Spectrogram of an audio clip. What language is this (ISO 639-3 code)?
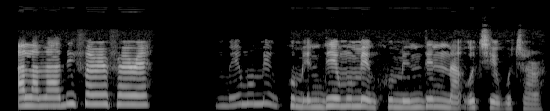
ibo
